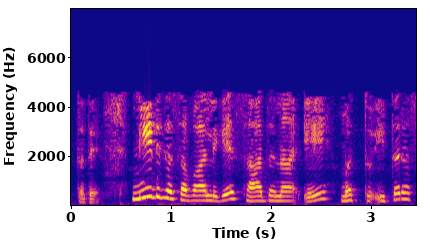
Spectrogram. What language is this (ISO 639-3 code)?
kan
